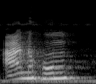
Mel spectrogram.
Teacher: आइन को वस्ता हलक से अदा किया, अन्हुम। नून साकिन के बाद देखा तो हरूफ हलक़ी आ गया।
